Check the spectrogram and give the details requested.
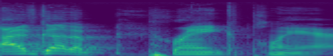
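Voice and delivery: slow words pushed out between clenched teeth. Imitating a movie character's patronizing line: imitating talking through teeth. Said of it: "talking through his teeth a little bit".

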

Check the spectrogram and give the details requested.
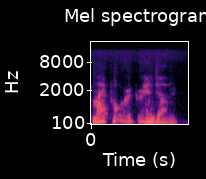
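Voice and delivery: put-on elderly woman voice. Retelling a favorite line from an episode: imitating the old lady. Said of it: "When she's like".

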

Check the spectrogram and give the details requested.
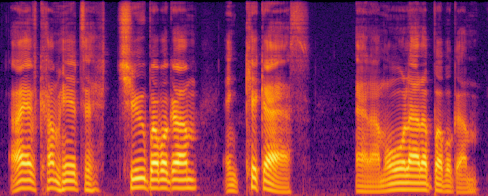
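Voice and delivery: drawn-out, deliberate speech. Quoting a movie line the way it is delivered: imitating a slow movie line delivery. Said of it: "the line is delivered something like this".

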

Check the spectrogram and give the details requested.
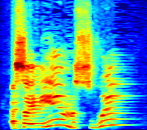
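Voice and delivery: very high, squeaky, insistent voice. Challenged by a friend who doubts the claim, the speaker insists in a high-pitched voice. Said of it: "Your voice got high pitched".

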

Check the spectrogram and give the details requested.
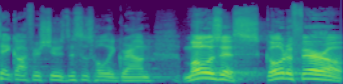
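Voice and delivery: thundering, booming, very loud divine voice. Retelling the burning bush story, voicing the Lord speaking to Moses: booming voice of the Lord. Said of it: "booming voice of the Lord".

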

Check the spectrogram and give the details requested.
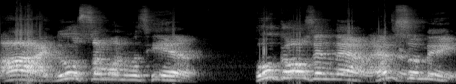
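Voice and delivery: loud, high booming voice sounding distant. Narrating the scene, the storyteller voices someone calling from outside the halls, booming voice. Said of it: "you hear voices booming from outside".

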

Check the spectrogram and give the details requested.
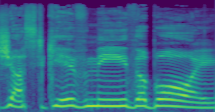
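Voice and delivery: very slow, drawling witch voice. Quoting a man who sounds like a forest witch, in a forest witch voice. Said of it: "still manages to sound like a forest witch".

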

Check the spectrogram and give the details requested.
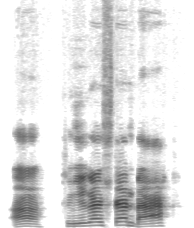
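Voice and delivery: very muffled voice. Game master voicing someone behind a closed door to the players: muffled, from behind a door. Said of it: "very muffled".

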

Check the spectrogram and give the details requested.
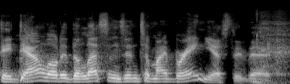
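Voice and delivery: put-on very high, loud, small child's voice. Speaker acting out what she is going to say, imitating a young child. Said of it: "That's what she's gonna say".

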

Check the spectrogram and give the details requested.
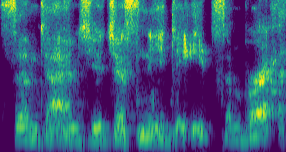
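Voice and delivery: low, demonic voice. Retelling Oprah answering her trainer in an interview: imitating Oprah's frightening Exorcist voice. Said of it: "in this voice that could have Linda Blair needed for The Exorcist".

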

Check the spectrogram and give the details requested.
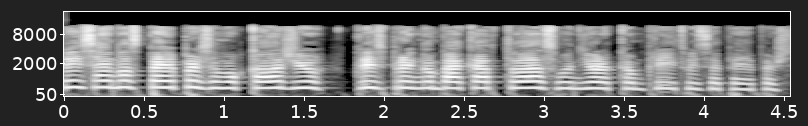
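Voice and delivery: put-on very high woman's voice with Mexican accent. Retelling a trip to the doctor's office, in a mexican lady impression. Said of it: "my impression of Mexican ladies".

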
